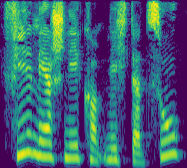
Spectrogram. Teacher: ihre Stimme ist halt wirklich überhaupt gar nicht behaucht. Also die hat keinen großen Anteil von Behauchung.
